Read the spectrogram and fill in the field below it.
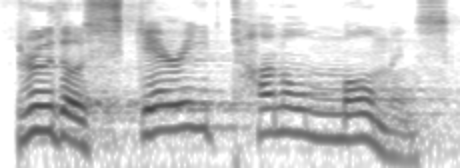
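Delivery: ordinary talk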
